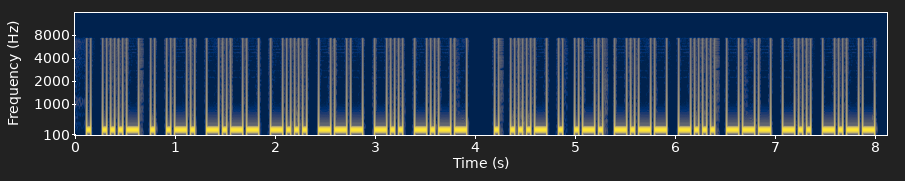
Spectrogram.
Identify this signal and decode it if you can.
Morse code, heard as a keyed tone, about 30 wpm, 250 Hz. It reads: EVERYBODY EVERYBODY
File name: morse / morse-training-30WPM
